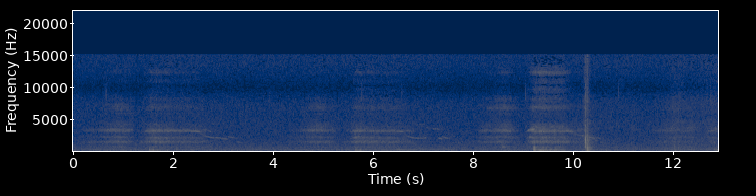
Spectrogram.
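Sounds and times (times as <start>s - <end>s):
faint snoring with nose whistle: 0.2s - 3.4s, 4.6s - 7.5s, 8.1s - 10.2s.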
